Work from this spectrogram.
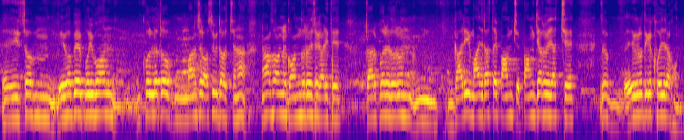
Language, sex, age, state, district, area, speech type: Bengali, male, 45-60, West Bengal, Paschim Medinipur, rural, spontaneous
